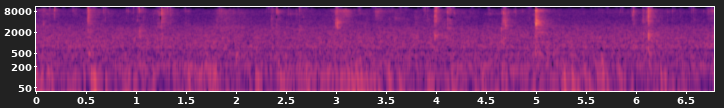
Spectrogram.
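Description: Close-up eating sounds of rice and chicken curry eaten by hand: wet chewing and squishing, with scattered short sharp clicks of lip smacks and fingers on steel plates.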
